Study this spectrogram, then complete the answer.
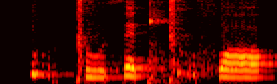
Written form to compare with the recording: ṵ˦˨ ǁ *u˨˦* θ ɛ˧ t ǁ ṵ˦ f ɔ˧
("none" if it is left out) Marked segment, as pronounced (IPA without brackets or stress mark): u˨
